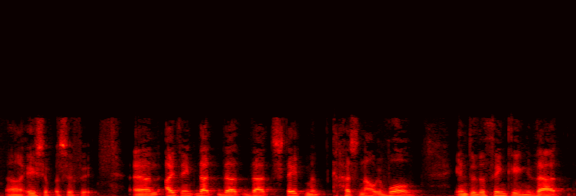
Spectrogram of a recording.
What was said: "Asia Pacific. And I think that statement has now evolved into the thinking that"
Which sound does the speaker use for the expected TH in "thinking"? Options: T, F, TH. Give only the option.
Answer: TH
